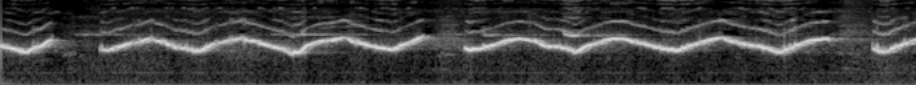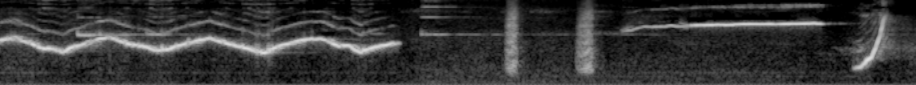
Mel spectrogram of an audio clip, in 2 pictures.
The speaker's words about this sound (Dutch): And that's a car alarm.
